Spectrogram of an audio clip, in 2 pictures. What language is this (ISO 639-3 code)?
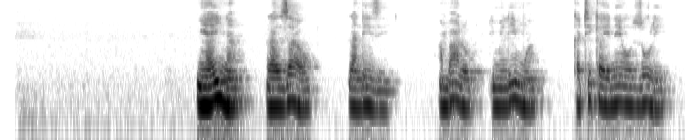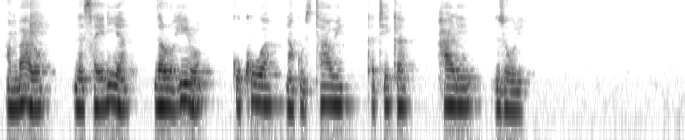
swa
